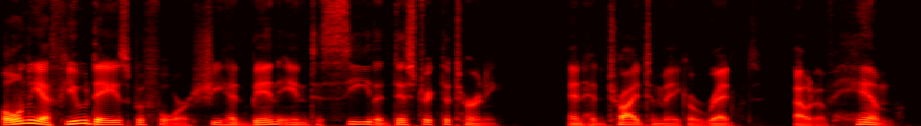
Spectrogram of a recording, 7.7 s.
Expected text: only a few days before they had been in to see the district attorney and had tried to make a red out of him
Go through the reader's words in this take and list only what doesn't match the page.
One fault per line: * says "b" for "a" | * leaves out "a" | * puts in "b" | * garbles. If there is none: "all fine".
* says "she" for "they"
